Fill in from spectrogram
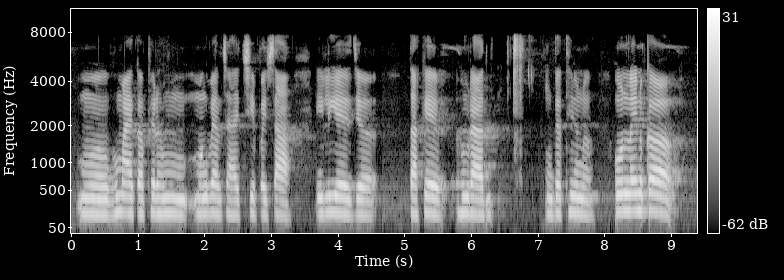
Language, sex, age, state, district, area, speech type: Maithili, female, 30-45, Bihar, Begusarai, rural, spontaneous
